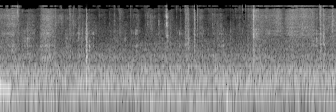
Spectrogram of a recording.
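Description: Steady low rumble of a car idling, heard inside the closed cabin, with chewing and a few soft clicks from handling the sandwiches.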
